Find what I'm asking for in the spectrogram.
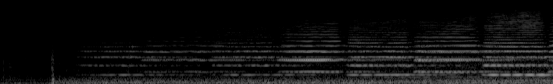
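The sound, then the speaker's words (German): A fire brigade siren sounds faintly and continuously, a sustained, steady wailing tone that grows slightly louder partway through, with a brief click near the start. “Mist, gerade jetzt die Sirene”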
